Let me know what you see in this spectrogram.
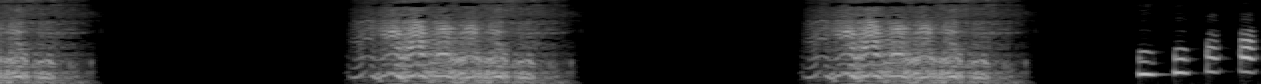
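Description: Horse whinnying: the same second-long call heard three times, about two seconds apart, with dead silence between. Near the end a fast run of short pitched calls begins, about five a second.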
